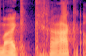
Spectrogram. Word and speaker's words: Krack: Übrigens habe ich gehört, äh, Mike Krack wird Mike Krag ausgesprochen. Da hat uns ein luxemburgischer äh, Hörer Schrägstrich Zuschauer des Livestreams darauf hingewiesen, dass er Mike Krag ausgesprochen wird.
